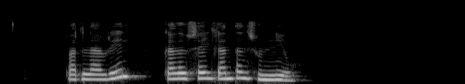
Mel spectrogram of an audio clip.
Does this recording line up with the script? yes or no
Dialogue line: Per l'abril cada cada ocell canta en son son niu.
no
